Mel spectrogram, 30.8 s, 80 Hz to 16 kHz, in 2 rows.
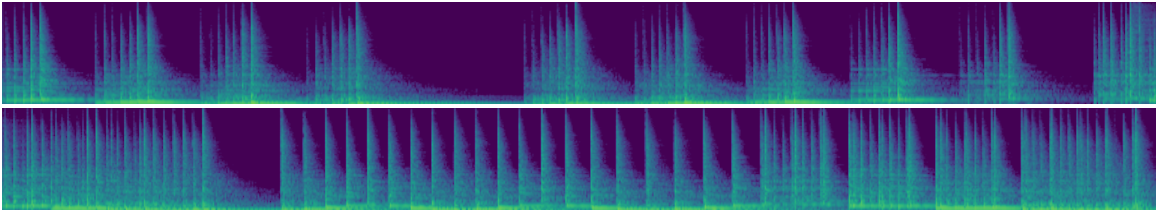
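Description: Thin maple toms of a TAMA Superstar Classic kit, with the snare wires off: 8, 10 and 12-inch rack toms and 14 and 16-inch floor toms. They are struck one at a time from highest to lowest, each left to ring out, and this is played twice. After a brief pause comes a roll and then fast fills running down across the toms. The toms are undamped under Powercraft II heads, so they ring wide open and long.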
